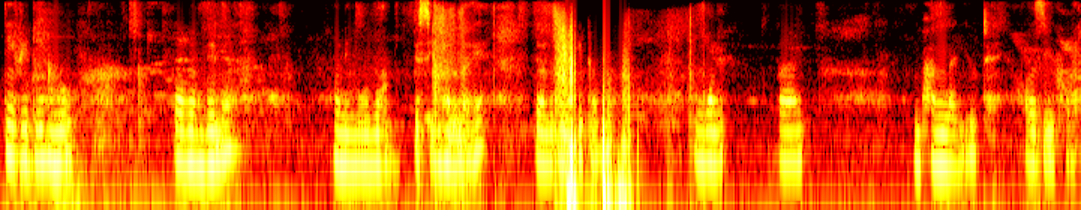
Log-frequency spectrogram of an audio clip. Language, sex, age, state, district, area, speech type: Assamese, female, 18-30, Assam, Jorhat, urban, spontaneous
